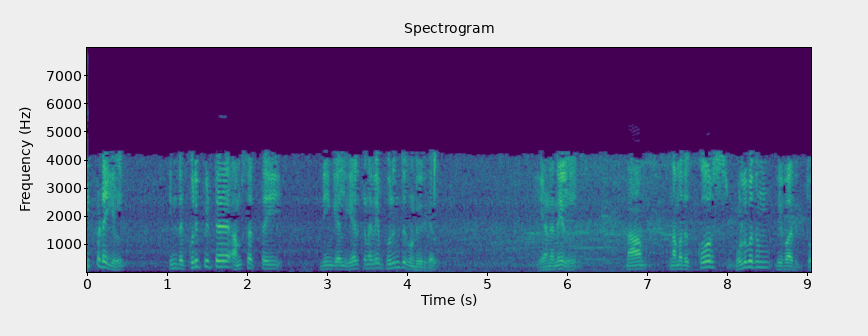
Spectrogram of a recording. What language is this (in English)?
Tamil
